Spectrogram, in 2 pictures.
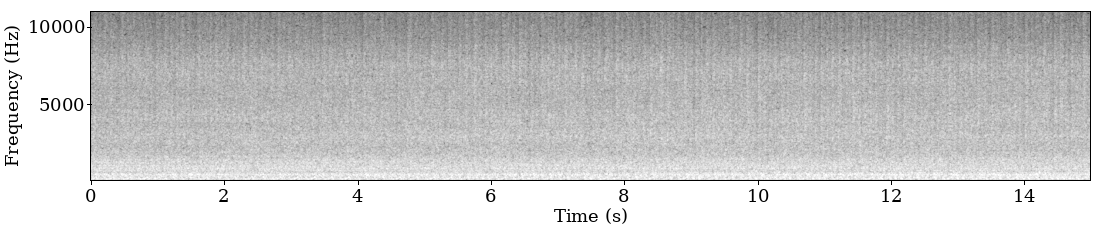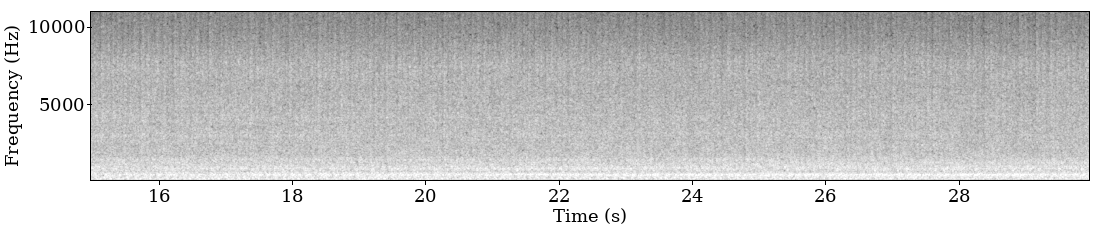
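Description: Nitro-fuel Harley V-twin engine of a Top Fuel drag bike running steadily, a loud, rapid machine-gun-like string of exhaust bangs.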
